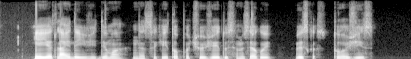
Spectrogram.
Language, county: Lithuanian, Kaunas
